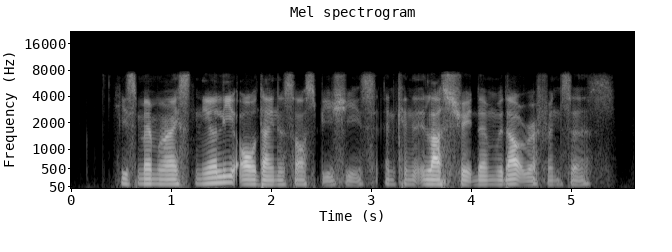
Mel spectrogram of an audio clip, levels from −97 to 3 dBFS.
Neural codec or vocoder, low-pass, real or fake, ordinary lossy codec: none; 7.2 kHz; real; Opus, 24 kbps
